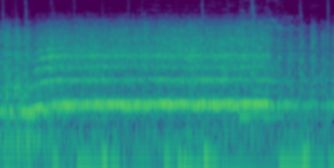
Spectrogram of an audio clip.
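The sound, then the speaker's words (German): A loud, sustained train whistle blares steadily for about three seconds over the low rumble and rhythmic clatter of a runaway train in India, rolling without its crew after its brakes released at a station on a slope, with no voices. “Gestoppt werden konnte dieser Geisterzug dann auf ganz traditionelle Art und Weise.”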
